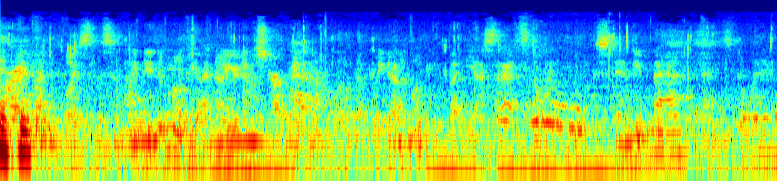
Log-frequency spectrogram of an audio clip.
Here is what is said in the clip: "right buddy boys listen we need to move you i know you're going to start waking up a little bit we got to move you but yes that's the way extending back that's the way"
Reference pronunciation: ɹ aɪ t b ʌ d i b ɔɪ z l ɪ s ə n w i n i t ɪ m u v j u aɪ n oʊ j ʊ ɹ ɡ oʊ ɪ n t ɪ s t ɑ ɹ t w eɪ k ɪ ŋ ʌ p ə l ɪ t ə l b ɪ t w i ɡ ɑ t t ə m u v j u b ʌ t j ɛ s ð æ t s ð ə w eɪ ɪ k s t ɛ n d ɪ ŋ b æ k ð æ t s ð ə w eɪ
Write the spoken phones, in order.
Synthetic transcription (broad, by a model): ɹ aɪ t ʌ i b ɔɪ s l ɪ s ə n w i n i t ɪ m u v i aɪ n oʊ j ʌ ɹ ɡ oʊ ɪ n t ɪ s t ɑ ɹ t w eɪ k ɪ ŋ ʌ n ə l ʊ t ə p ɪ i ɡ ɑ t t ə m u v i b ʌ t j ɛ s ð æ t s ð ə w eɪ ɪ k s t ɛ n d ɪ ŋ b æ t ð æ t s ð ə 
